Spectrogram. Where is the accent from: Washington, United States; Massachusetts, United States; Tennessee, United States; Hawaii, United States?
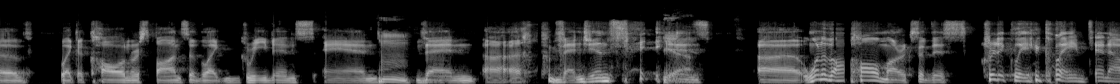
Washington, United States; Seattle; I would say almost disrespectfully briefly touches on my hometown Seattle Supersonics.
